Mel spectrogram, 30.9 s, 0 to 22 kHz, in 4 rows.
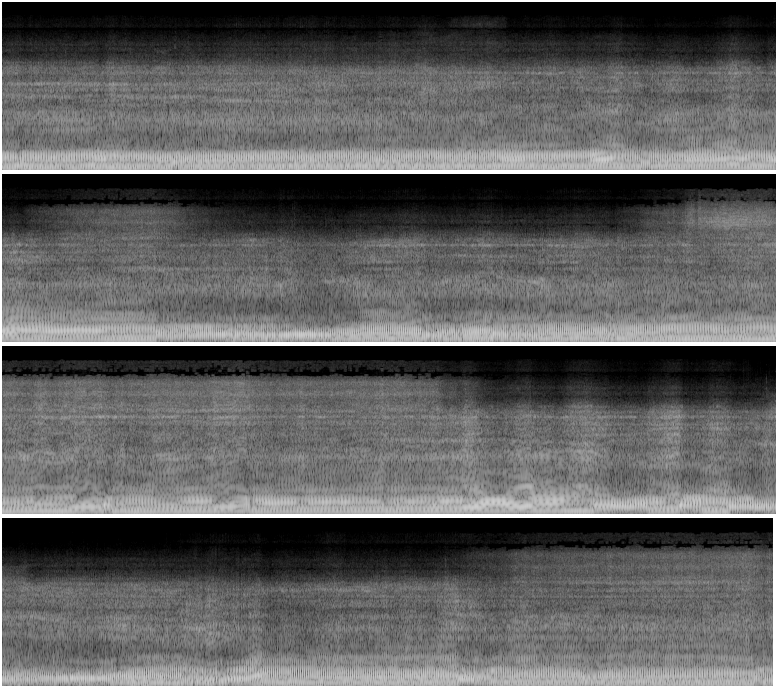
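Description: A 2006 Honda CRF250R four-stroke single-cylinder dirt bike ridden hard around a motocross track, heard from on the bike. Its engine revs rise and fall repeatedly as the throttle is worked through the gears and corners.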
